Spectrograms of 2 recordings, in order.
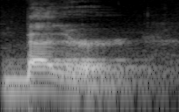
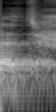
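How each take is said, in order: First: "better" with the double T said as D. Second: "better" with a T sound in the middle; the mistaken "better", T left unsoftened; hard T pronunciation. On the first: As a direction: say "better" like "bedder". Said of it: "ال double T بتنطق D". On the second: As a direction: sound the double T in "better" as a real T. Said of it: "النطق الصح بتاعها مش better". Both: Shown as a demonstration.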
